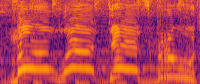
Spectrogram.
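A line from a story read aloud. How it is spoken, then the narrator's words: Crowd shouting. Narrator (Russian): снова закричали зрители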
